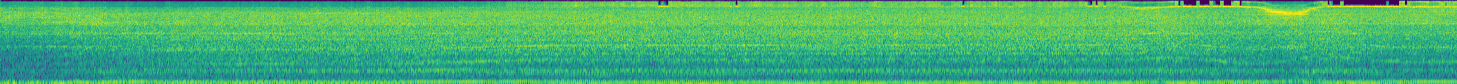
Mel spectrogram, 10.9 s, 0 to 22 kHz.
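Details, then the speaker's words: Dodge Dakota 5.9L 360 Magnum V8 after replacing bad rod bearings that caused a knock: smooth, even, deep idle with no ticking or knocking, after running about 20 minutes with good oil pressure. "nothing sounds healthy as ever okay guys so we ran the engine for probably about 20 minutes and she is perfect no issues no weird noises now"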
